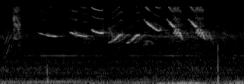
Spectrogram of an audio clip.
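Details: Double-collared seedeater kept in a cage, coaxed by its owner, delivering a rapid chain of bright, slurred high whistles rising and falling. A few soft clicks and low background rumble are also heard.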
